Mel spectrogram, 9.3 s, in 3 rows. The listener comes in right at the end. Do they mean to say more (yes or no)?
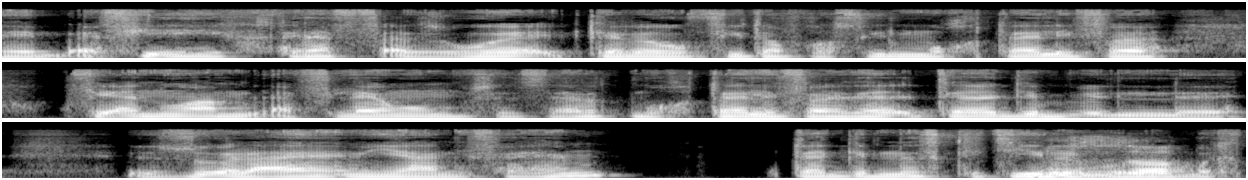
no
